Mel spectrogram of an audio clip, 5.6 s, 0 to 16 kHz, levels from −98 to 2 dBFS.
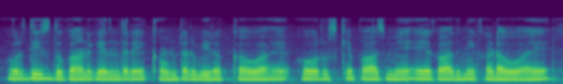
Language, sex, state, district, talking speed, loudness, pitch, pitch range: Hindi, male, Uttar Pradesh, Saharanpur, 215 wpm, -14 LUFS, 150 Hz, 145-150 Hz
